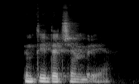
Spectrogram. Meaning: 1. a commune of Ilfov County, Romania 2. a village in 1 Decembrie, Ilfov County, Romania 3. a village in Banca, Vaslui County, Romania
- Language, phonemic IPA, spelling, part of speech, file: Romanian, /ɨnˈtɨj deˈt͡ʃembrije/, 1 Decembrie, proper noun, LL-Q7913 (ron)-1 Decembrie.wav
